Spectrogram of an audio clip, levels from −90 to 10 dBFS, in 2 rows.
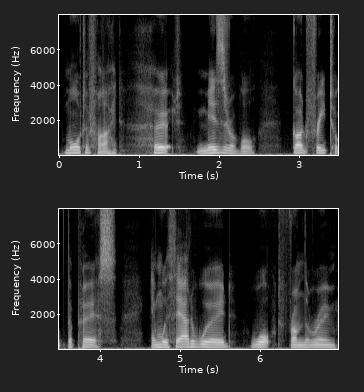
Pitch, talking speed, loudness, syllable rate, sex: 140 Hz, 130 wpm, -19 LUFS, 4.5 syllables/s, female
